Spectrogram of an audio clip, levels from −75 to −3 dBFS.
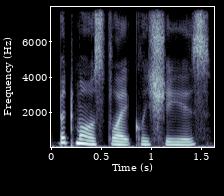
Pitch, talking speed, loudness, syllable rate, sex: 185 Hz, 185 wpm, -16 LUFS, 4.8 syllables/s, female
